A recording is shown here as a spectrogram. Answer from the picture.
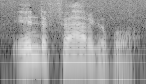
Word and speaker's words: indefatigable: Indefatigable, how is that word pronounced? Indefatigable.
